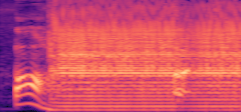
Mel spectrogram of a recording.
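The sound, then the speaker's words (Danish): A test tone: a short downward-gliding tone drops into a loud, steady electronic hum with rich, buzzy harmonics, holding flat and unchanging for about a second with no voices. “Hvis du kunne se, at de propper et test wave mix ned i halsen på dig.”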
